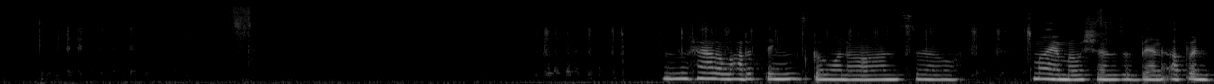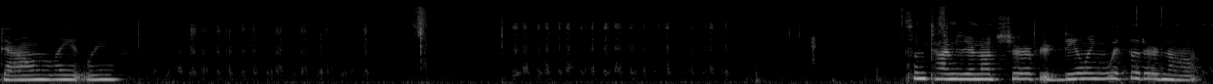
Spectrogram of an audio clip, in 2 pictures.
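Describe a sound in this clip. A coin scrapes across a scratch card.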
